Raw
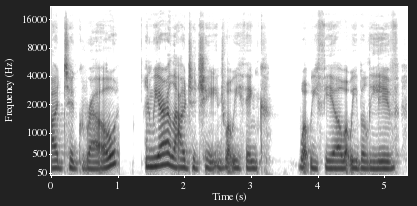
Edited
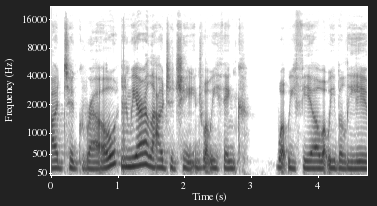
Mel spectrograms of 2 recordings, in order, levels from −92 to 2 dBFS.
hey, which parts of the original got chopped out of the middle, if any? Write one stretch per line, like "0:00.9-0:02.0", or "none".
0:01.0-0:01.4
